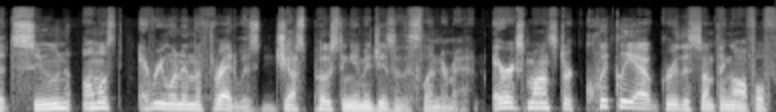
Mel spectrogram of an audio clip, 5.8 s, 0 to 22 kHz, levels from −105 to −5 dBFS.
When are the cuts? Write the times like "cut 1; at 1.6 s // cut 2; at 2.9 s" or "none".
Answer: cut 1; at 3.6 s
